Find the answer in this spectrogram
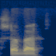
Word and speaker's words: Shabbat: Sauf que là, il se prononce Shin, donc on devrait dire Shabbat au lieu de Sabbat.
